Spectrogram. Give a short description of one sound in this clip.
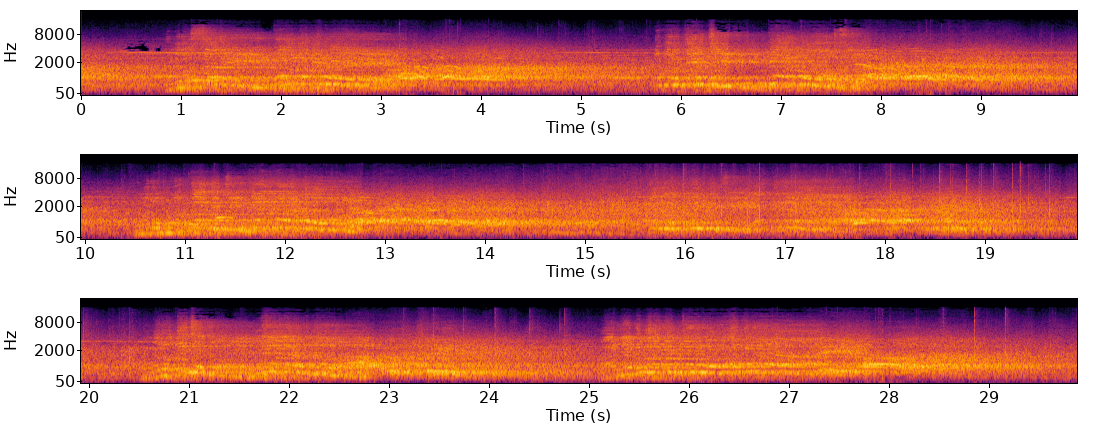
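A large stadium crowd shouts in unison in repeated bursts.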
